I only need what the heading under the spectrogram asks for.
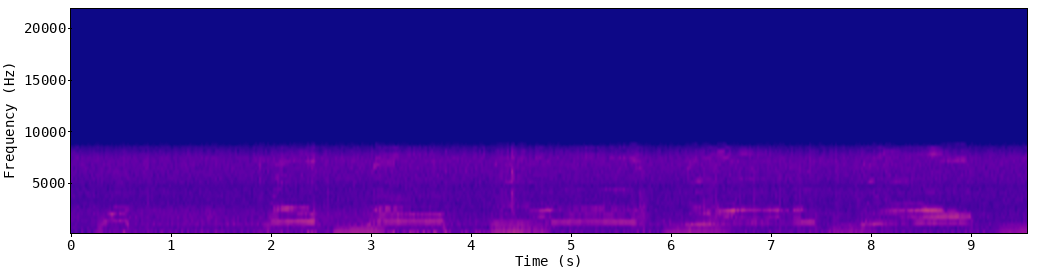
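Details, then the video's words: Recorded cat meows played back from online videos, several drawn-out rising-then-falling mews in quick succession, with low rough harmonic bursts between them over a constant low rumble. "cat meow"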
